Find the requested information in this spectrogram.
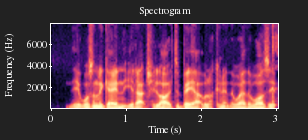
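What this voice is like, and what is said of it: Slightly congested voice from cold. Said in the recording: “I've got a little bit of a cold”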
